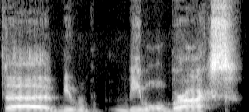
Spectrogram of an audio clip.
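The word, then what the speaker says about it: Beeblebrox: they have some open things including stuff with Beeble Brox.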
